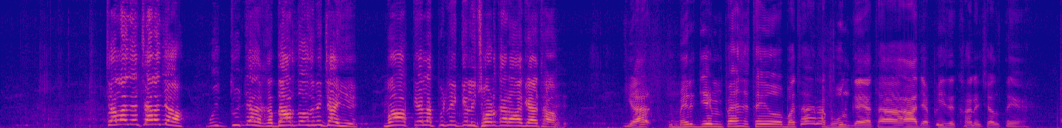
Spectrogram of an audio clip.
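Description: A young man sings nearby.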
